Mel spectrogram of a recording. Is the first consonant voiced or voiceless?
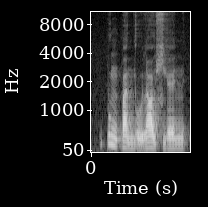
voiceless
